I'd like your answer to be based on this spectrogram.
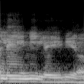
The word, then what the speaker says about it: LANY: Hindi ko alam kung tama yung pronunciation yung Lainey, L-A-N-Y. – Ah, Lainey, oh.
